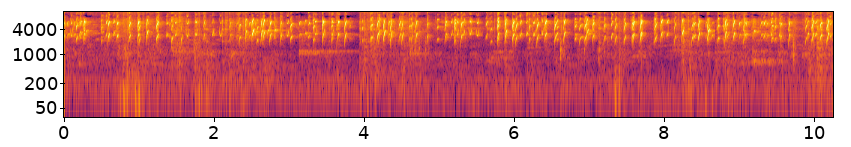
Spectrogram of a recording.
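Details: Several European goldfinches chattering as a group, meant to excite goldfinches to sing; lively bursts of rapid sparkling twitters separated by brief gaps, with an occasional short whistle.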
